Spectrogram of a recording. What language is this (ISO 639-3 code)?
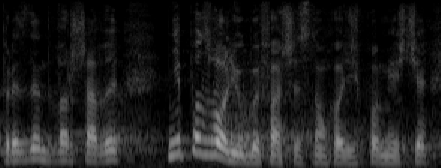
pol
